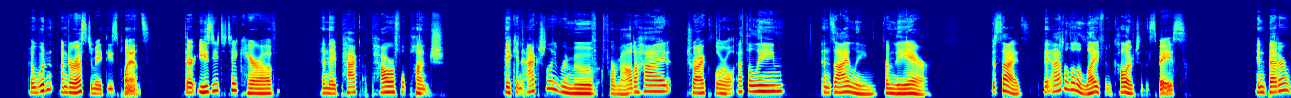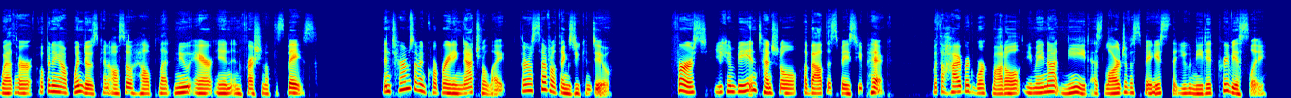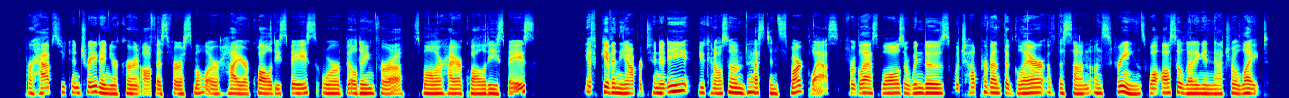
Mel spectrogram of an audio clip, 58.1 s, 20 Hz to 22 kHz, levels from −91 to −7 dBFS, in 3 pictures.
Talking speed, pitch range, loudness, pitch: 155 wpm, 150-185 Hz, -18 LUFS, 160 Hz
